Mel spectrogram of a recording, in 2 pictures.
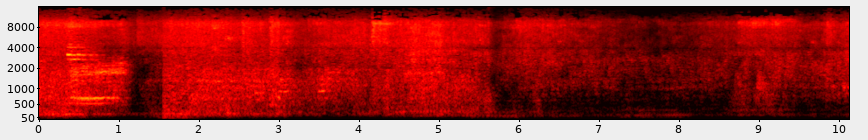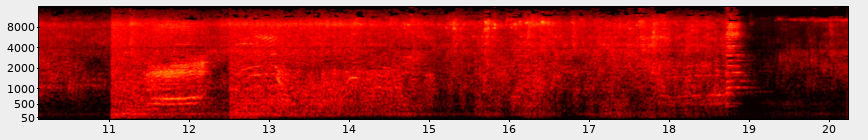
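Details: Four-horned Jacob sheep in Pakistan giving two loud wavering bleats, one at the start and another about eleven seconds later, amid steady traffic rumble and some background voices.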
